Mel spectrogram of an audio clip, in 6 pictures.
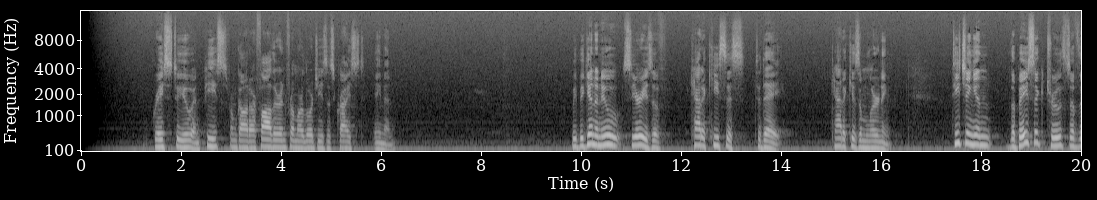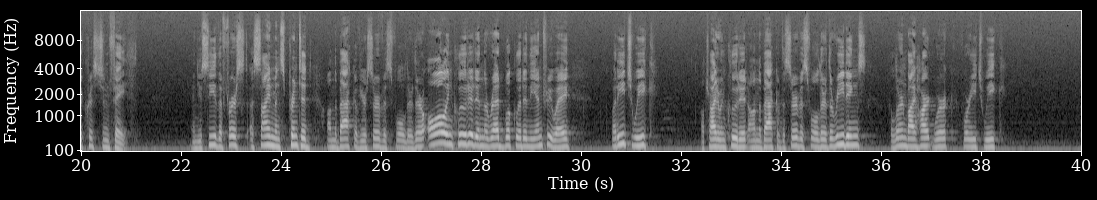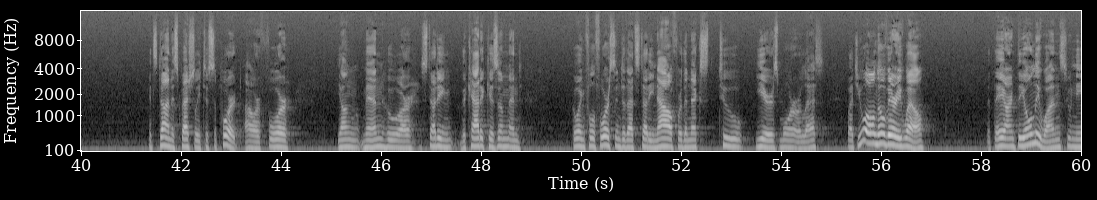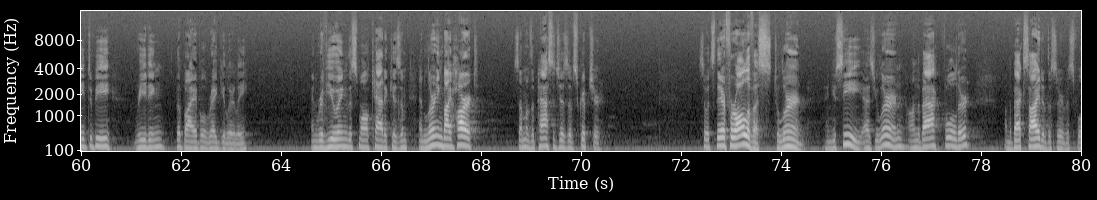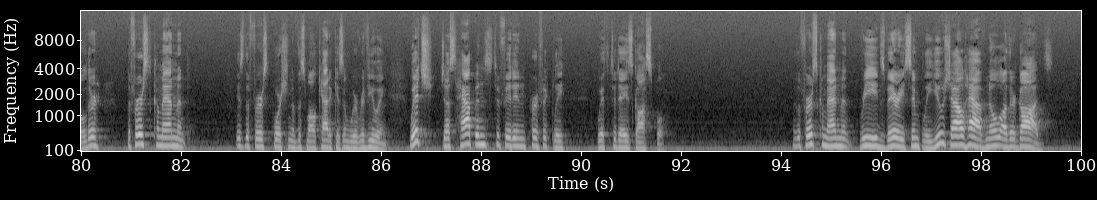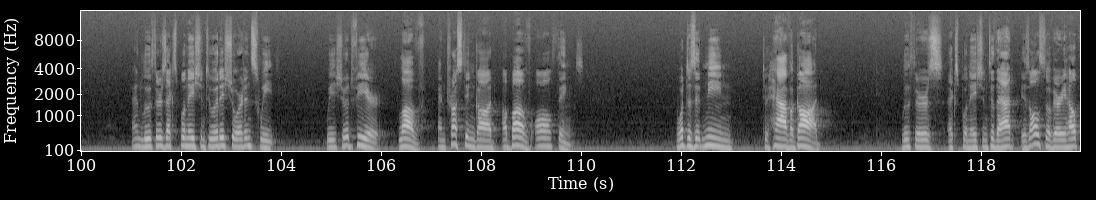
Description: Sermon for Trinity 9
